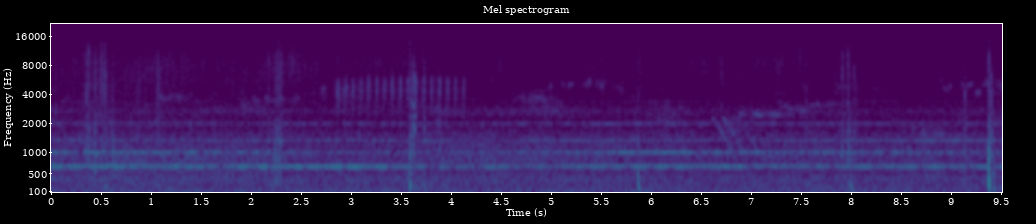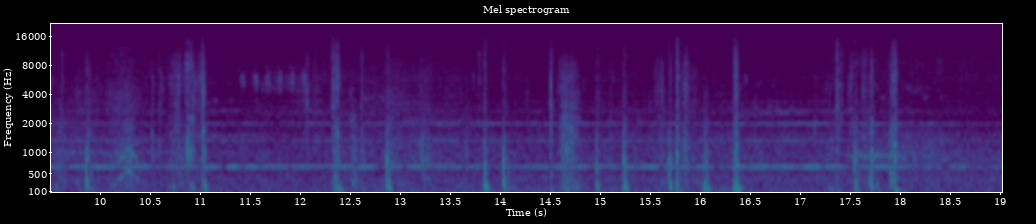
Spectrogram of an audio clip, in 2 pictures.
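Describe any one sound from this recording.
Hands and shoes scrape and knock against rock as a climber pulls upward.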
